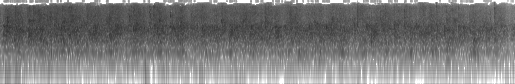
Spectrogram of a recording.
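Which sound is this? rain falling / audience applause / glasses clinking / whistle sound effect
audience applause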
